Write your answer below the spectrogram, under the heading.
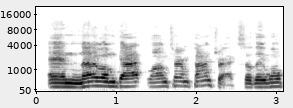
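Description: At a fairly slow pace, a normal speaking voice comes through in a dry, close sound with no echo. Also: man. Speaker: sports journalist. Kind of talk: casual chat.

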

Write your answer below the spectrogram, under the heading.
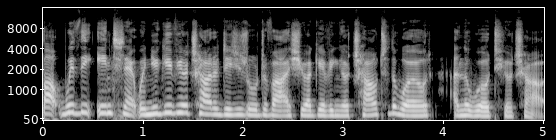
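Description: A woman with an Australian accent, medium in pitch, at a very fast pace with hardly any pauses, ordinary pitch variation, on a very clean recording with a silent background. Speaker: cyber safety educator, former police officer. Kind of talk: interview.

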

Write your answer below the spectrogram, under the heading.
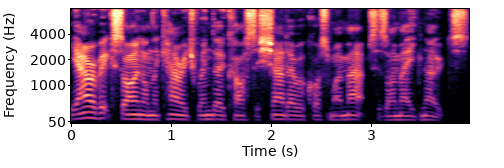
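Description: Recorded very cleanly against a silent background, the voice has a bright, sharp tone and a dry, close sound with no echo, moving at a fairly quick pace. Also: man. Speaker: writer, photographer and surfer. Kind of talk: dramatic narration, scripted first-person travel essay. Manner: measured, evocative, reflective.

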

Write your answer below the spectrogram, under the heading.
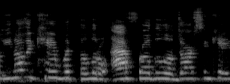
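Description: A woman with an American accent uses a raised, projected voice at a high pitch. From Northern California. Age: 20s. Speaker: singer-songwriter. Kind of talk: casual interview chat.

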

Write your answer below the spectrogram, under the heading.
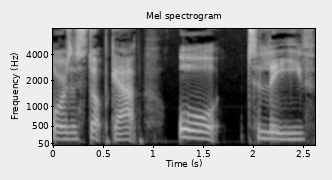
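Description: In an English accent, a woman speaks with a dry, close sound and no echo. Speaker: e-commerce podcast host. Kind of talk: solo podcast tutorial. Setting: studio.

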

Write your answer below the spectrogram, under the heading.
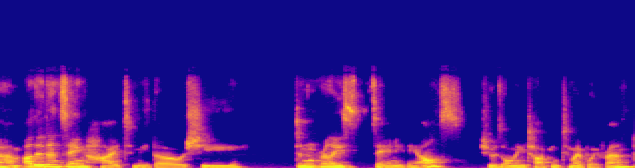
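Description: A somewhat breathy woman speaks at a moderate pace and medium pitch, with ordinary pitch variation. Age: 20s. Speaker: podcast caller with relationship question. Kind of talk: personal story told on a call-in podcast.

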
